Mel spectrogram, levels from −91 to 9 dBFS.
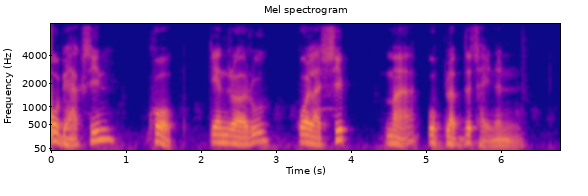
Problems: background sounds at intervals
